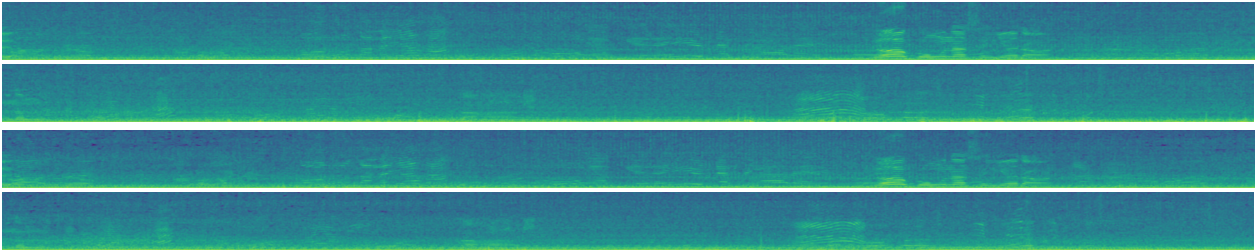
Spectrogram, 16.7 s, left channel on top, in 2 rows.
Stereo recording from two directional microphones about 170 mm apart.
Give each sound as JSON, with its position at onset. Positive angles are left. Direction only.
{"t": 5.9, "sound": "vehicle", "side_deg": 20}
